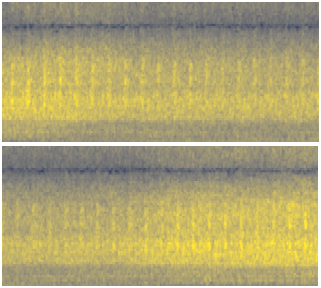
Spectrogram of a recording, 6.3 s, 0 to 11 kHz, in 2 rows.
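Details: 1976 Corvette V8 with solid roller lifters on a hydraulic roller cam, warm idle after a heat cycle, lash reset from 10 toward 5 thousandths: steady light ticking and clatter, less than before, from pushrods rubbing their guide plates.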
